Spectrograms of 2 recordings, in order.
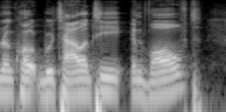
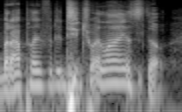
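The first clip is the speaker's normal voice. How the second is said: put-on anxious, fearful pleading, pitched up; 7 semitones higher than usual. Retelling how a player tried to sway someone, mock-pleading. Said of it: "There was fear in his voice. ... he was pleading his case".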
